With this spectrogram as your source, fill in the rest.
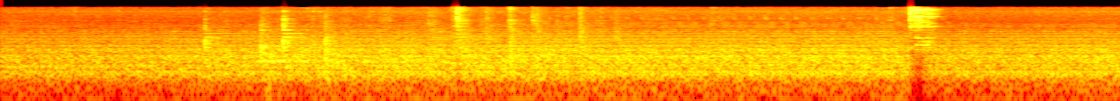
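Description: Metal parts clink and knock now and then.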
